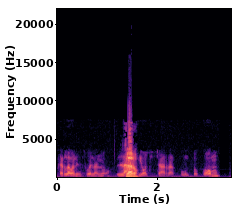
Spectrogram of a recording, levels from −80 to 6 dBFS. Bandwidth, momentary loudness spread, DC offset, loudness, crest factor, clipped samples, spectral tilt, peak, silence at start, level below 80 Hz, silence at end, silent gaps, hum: 11 kHz; 24 LU; under 0.1%; -15 LUFS; 18 dB; under 0.1%; -4 dB/octave; 0 dBFS; 0.05 s; -52 dBFS; 0.25 s; none; none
